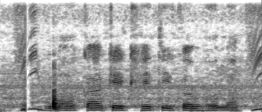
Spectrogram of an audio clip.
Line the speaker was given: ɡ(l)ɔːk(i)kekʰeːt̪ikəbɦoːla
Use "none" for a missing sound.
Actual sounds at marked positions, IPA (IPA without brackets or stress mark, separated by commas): l, a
